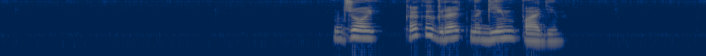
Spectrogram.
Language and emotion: Russian, neutral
